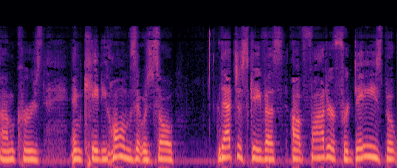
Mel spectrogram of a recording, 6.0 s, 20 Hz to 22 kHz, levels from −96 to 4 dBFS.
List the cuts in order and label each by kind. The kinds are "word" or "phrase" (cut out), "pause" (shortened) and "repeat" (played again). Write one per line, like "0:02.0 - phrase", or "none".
0:02.3 - word
0:04.3 - pause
